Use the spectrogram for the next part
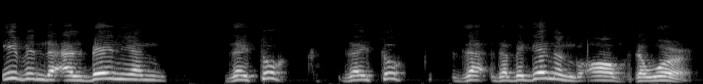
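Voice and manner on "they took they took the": usual speaking voice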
